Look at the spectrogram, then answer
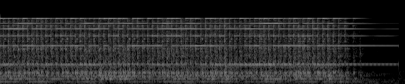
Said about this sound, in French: Un réveil.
